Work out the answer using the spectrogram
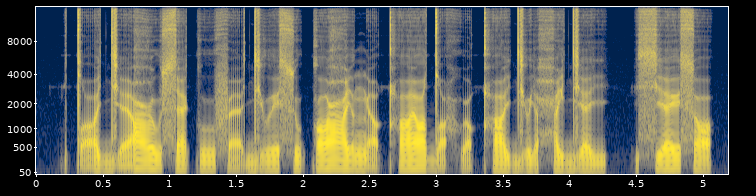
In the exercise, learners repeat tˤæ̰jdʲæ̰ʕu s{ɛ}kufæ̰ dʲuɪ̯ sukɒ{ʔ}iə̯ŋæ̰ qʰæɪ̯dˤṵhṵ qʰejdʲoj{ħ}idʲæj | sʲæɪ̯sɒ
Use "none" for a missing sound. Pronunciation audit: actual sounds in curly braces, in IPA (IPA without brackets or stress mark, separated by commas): æ, ʕ, ħ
